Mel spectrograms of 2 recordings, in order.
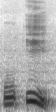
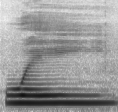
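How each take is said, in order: First: It is read as a plain 'u-i' glide. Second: It is read with a 'w-ei' sound. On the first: The speaker calls it wrong. "bukan ui" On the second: The speaker calls it right. "tapi wei"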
